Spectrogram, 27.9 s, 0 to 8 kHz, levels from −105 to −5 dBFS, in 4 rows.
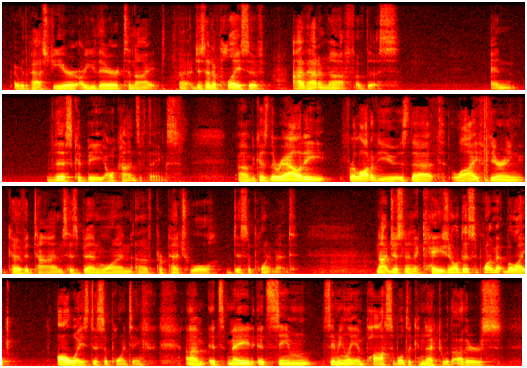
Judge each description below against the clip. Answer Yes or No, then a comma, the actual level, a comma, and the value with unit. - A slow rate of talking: No, average, 145 wpm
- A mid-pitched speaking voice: No, low, 110 Hz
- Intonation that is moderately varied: Yes, average, 3.3 semitones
